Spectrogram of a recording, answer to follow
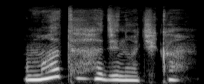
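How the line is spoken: Sighing. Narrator (Russian): вздохнула я

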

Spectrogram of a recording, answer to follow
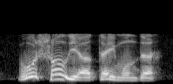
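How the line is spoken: Cheerful young man. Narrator (Russian): весело поведал молодой Гёт

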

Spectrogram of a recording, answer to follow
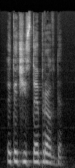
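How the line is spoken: Calm confirmation. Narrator (Russian): спокойно подтвердил он

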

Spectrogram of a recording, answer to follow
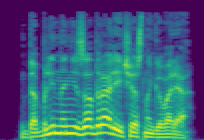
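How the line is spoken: Snort. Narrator (Russian): фыркнул Ниган

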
